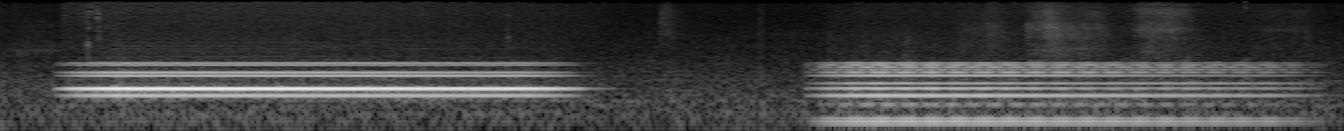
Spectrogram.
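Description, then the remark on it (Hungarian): Two sustained electronic chords sonified from the pulsation of variable stars, each a stack of steady pure tones held for several seconds: the first a bright multi-note drone, then after a short gap a lower, denser chord with a faint pulsing wobble. “Hogyha két hang szólal meg egyszerre, vagy netán három, mert az is előfordul, a nagyobb amplitúdóval változó csillagok között is”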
